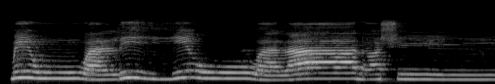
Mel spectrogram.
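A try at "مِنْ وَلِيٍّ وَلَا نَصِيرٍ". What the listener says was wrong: kurang nahan. Miunya idgham bigunnah, wali double saja, iunya juga idgham bigunnah. Kurang nahan. Miu wali wala nasir.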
